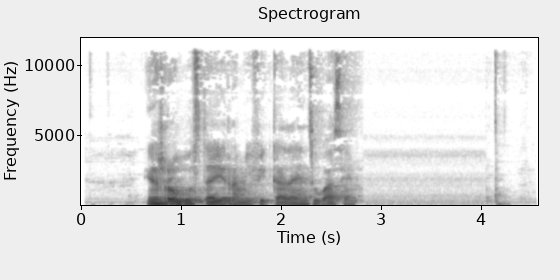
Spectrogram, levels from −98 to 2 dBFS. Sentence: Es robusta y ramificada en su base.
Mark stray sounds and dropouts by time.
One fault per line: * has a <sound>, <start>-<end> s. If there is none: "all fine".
all fine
